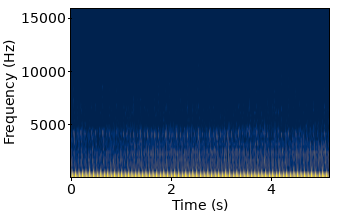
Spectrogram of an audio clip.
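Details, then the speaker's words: KTM Duke 390 at idle: sharp puffing tick about 3.5 times a second from a loose exhaust joint leaking at the bottom, before the joint was welded. "बस वही हवा जो leak हो रही है ना उसको बस वेल्ड करवाना है।"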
